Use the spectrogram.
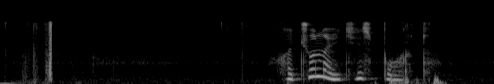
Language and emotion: Russian, neutral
